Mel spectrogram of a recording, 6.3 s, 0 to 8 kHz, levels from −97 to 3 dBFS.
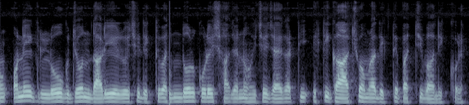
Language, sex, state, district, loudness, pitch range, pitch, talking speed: Bengali, male, West Bengal, Malda, -29 LUFS, 100-115 Hz, 110 Hz, 180 wpm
